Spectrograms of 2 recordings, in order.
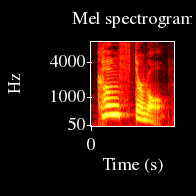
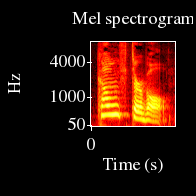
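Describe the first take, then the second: No difference in how they are said.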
